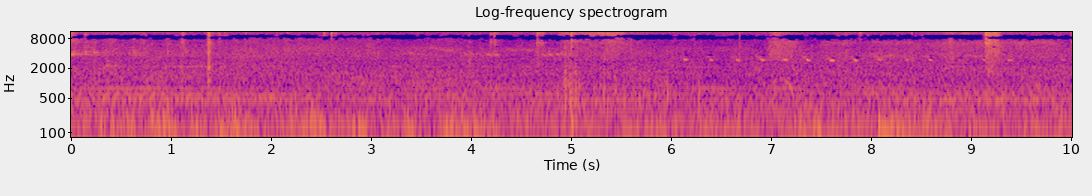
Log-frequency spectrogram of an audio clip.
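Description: Wind buffeting the microphone in uneven gusts, over a faint steady hum. About six seconds in, a short run of quick high chirps, roughly four or five a second, lasts about two seconds.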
